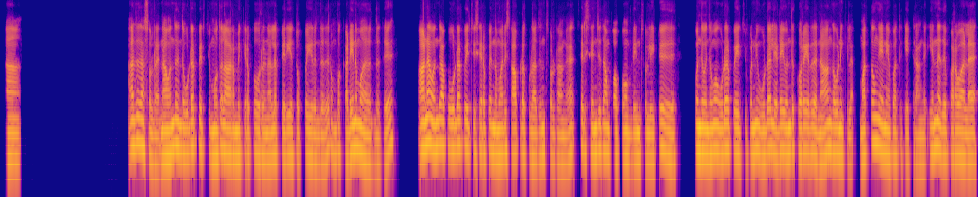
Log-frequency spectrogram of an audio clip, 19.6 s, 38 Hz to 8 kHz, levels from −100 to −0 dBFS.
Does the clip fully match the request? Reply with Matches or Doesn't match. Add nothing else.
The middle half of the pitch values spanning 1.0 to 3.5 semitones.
Matches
